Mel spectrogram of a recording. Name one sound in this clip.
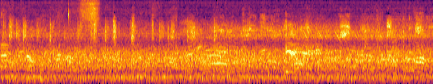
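Men shout and call out to each other across an open outdoor pitch.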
